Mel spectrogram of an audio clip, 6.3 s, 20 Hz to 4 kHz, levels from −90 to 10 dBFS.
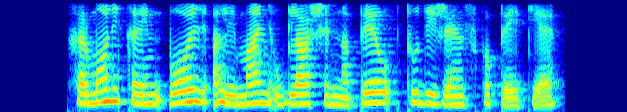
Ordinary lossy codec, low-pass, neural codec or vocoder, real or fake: none; 3.6 kHz; none; real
